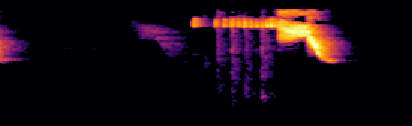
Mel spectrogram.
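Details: Blue-black grassquit (Volatinia jacarina), a caged bird recorded live for pairing with chicks, sings one brief, very high buzzy phrase: a few stuttering ticks that run into a sharp, slurred note dropping at the end; otherwise quiet.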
